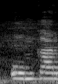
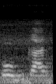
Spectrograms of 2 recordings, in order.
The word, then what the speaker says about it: ओम: तो ओम का जो उच्चारण है इसे 3 भागों में हम करते हैं, अकार, उकार और मकार।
